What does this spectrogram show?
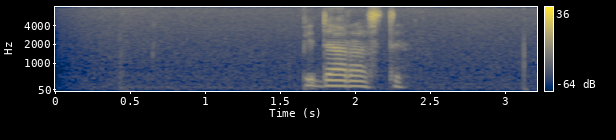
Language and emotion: Russian, neutral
